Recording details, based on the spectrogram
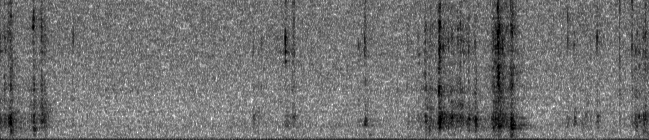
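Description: Fingers tap out the ifconfig command on a computer keyboard in a Kali Linux terminal, a quick irregular run of clicky keystrokes over a steady low electrical hum, with no talking.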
